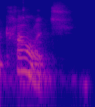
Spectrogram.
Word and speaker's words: college: word like college and usually that second vowel is going to take a schwa college becomes like an almost like a short eye college because it's unaccented unstressed and takes on the form unlike a short e we don't say college we go to college we say we go to college okay unaccented schwa last one's a little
